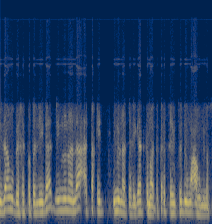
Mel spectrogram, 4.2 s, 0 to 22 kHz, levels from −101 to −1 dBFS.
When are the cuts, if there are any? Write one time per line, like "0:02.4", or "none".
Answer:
0:02.1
